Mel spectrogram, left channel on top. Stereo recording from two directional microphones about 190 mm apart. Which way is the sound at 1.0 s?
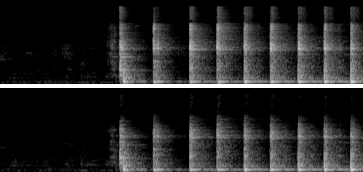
10° left (ahead or behind).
